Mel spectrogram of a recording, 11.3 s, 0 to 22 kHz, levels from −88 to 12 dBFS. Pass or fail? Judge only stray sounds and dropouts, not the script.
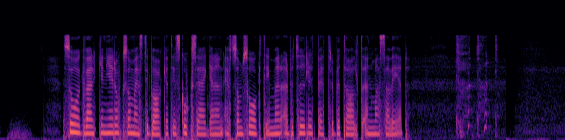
fail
